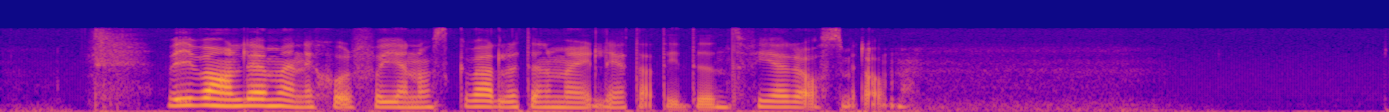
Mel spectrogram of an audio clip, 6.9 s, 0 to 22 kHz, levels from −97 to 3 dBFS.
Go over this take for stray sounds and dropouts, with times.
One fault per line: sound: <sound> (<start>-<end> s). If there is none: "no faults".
no faults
